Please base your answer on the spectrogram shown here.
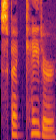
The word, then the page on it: spectator: American English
